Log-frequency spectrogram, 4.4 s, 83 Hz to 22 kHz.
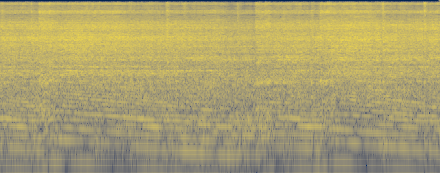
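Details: Yamaha RX100 two-stroke after clutch bell upgrade, which changed settings and raised rpm; after carburetor re-set, loud even buzz rises and falls smoothly with throttle, no hunting or misfire; carb now set right.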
